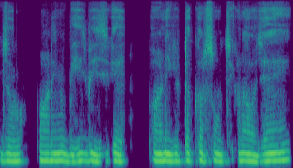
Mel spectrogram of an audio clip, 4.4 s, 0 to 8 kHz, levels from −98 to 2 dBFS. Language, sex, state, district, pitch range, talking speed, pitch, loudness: Marwari, male, Rajasthan, Churu, 125-135 Hz, 190 wpm, 130 Hz, -25 LUFS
